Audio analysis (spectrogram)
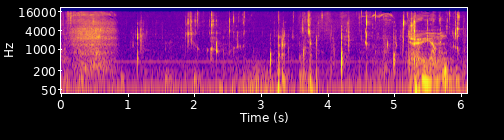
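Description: Close, crisp bites and wet chewing of a brown sugar boba ice cream bar, with irregular crunches and squishy mouth sounds over a faint whispery hiss.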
